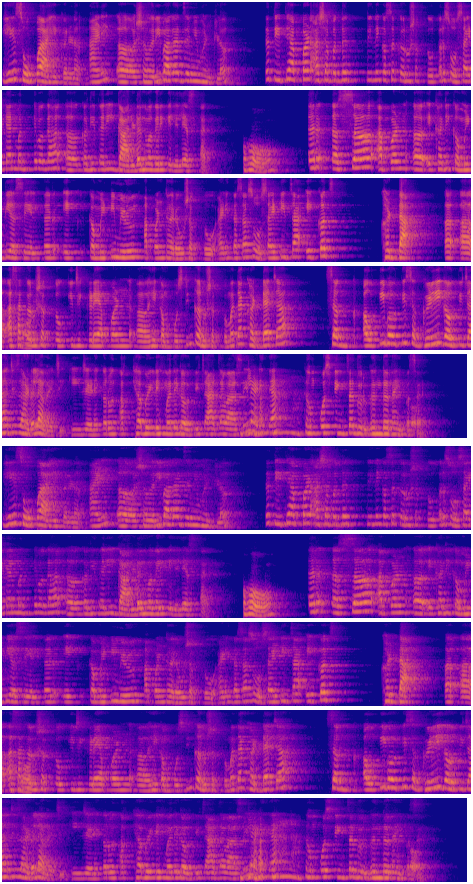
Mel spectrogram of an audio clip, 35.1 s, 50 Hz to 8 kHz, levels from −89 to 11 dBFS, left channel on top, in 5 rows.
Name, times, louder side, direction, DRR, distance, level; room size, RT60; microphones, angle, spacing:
voice 1, 0.0-3.4 4.0-5.2 5.5-10.1 11.6-15.1 15.4-19.0 19.8-20.2 20.7-25.4 26.0-32.3 32.7-34.5, left 3 dB, 55° left, 7 dB, 0.6 m, -28 dB
voice 2, 10.7-11.1 21.3-21.6 31.8-32.6 34.3-34.4, right 4 dB, 65° right, 10 dB, 0.4 m, -29 dB
8.8 x 5.3 x 2.5 m, 0.75 s
head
